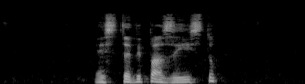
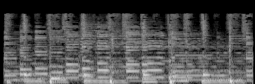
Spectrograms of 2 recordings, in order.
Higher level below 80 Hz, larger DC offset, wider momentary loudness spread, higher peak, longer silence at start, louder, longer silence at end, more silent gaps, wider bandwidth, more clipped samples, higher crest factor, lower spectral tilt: second, -54 dBFS vs -32 dBFS; neither; first, 14 LU vs 3 LU; second, -6 dBFS vs -2 dBFS; first, 0.95 s vs 0.05 s; second, -25 LUFS vs -16 LUFS; first, 0.9 s vs 0 s; neither; about the same, 11.5 kHz vs 11.5 kHz; neither; first, 22 dB vs 16 dB; second, -3 dB/octave vs -4.5 dB/octave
